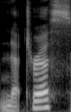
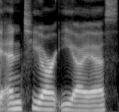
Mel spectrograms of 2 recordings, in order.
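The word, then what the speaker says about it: NTREIS: And by the way, if you want to sound like a true local insider, you pronounce that Netress.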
